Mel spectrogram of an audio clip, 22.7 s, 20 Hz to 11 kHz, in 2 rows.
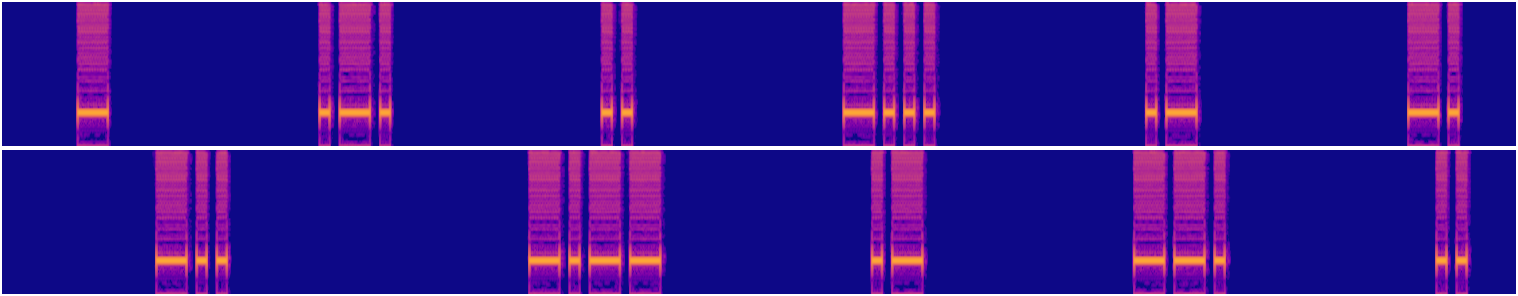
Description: Morse code, heard as a keyed tone, about 16 wpm, spaced as for 5 wpm, 800 Hz. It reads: TRIBAND YAGI
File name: CW Code Groups @5WPM / fromSM's / Antennas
